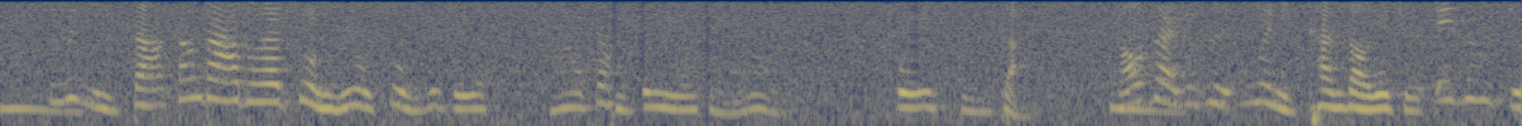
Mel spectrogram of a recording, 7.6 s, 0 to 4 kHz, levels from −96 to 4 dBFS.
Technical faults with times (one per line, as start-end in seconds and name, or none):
0.00-7.61 low bit depth with dither
3.06-3.24 short concealed packet loss
3.53-3.56 short concealed packet loss
4.56-4.61 short concealed packet loss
